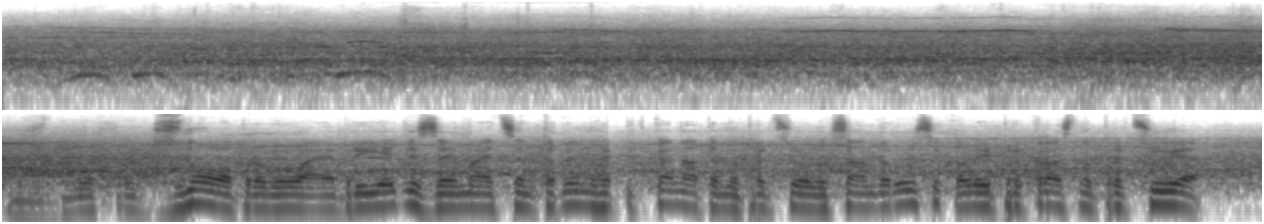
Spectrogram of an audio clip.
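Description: A large crowd cheers and roars loudly in a big echoing hall.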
